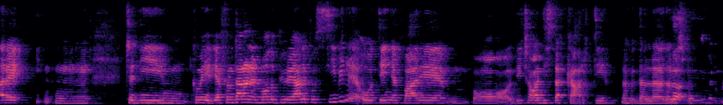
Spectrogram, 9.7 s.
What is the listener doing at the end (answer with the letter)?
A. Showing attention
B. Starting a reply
B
